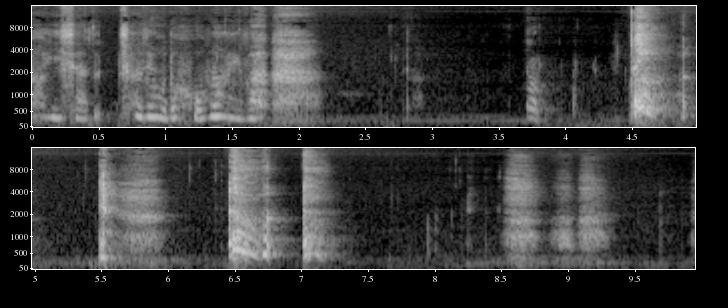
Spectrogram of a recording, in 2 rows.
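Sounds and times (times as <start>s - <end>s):
speech: 0.2s - 2.2s
person coughing after choking on water: 6.4s - 7.3s.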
